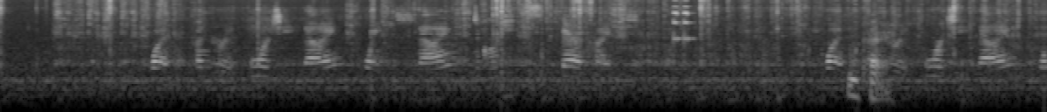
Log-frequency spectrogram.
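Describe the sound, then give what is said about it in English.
A wire whisk works around the bottom and sides of a pan in small circles, giving quick metallic scrapes and light clinks that repeat under a person talking. “Whisk, whisk, whisk. All over, around in little circles, all over the bottom of the pan. Making sure the sides are gotten.”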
